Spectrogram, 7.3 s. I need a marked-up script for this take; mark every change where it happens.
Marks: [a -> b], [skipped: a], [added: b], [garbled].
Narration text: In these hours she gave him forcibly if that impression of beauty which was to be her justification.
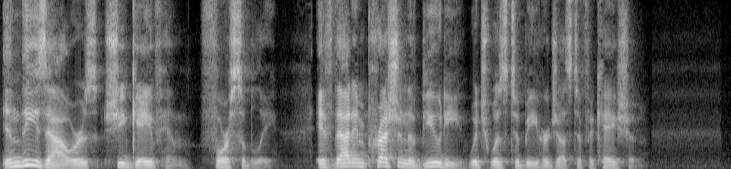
In these hours she gave him forcibly if that impression of beauty which was to be her justification.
